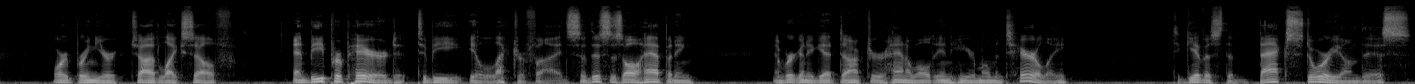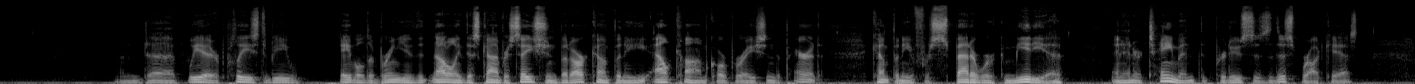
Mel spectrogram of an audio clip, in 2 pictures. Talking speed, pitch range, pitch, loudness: 140 wpm, 70-95 Hz, 85 Hz, -30 LUFS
